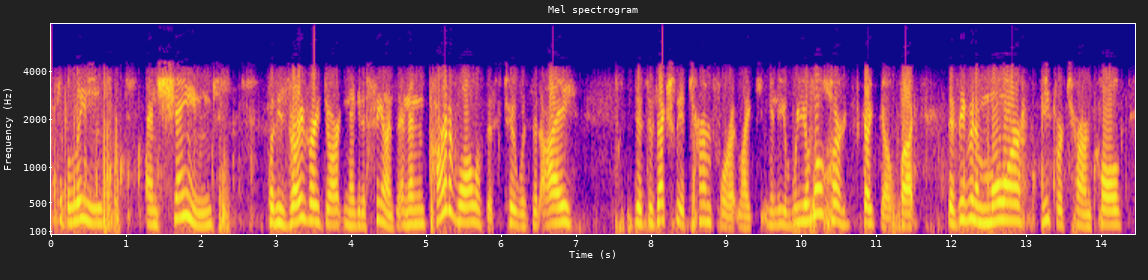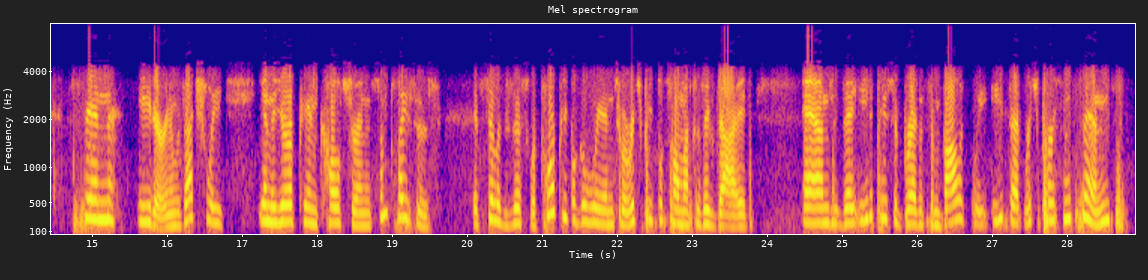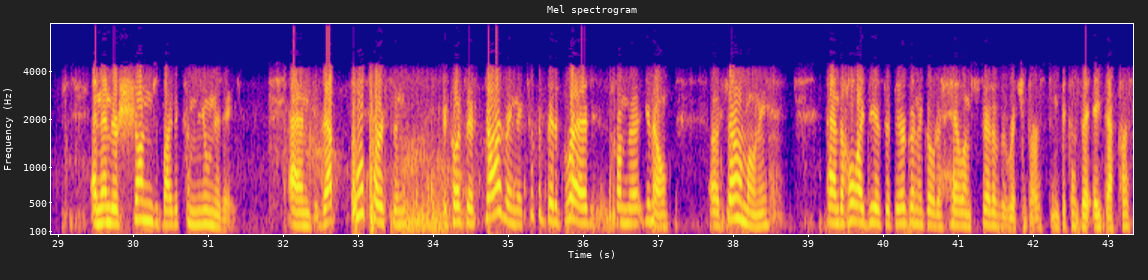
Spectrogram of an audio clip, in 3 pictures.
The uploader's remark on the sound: 100 Pounders Phone Meeting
